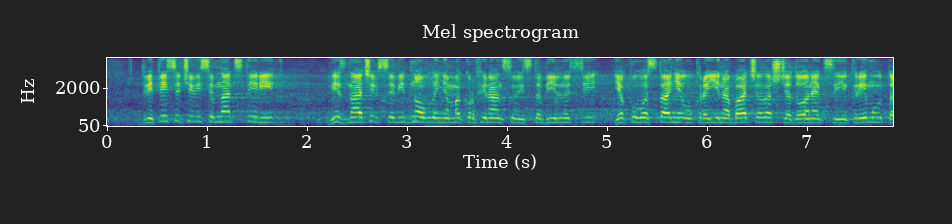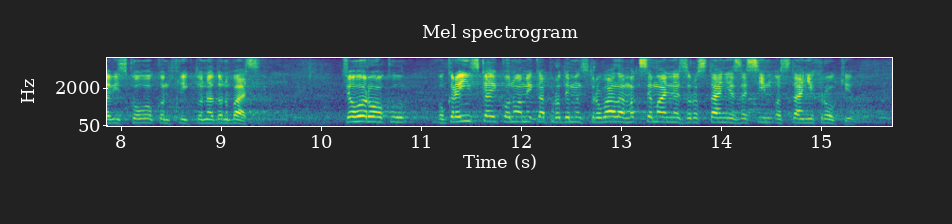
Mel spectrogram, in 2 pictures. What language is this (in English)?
Ukrainian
